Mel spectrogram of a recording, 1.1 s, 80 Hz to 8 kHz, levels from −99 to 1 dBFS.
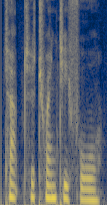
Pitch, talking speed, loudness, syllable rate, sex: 170 Hz, 165 wpm, -17 LUFS, 5.4 syllables/s, female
